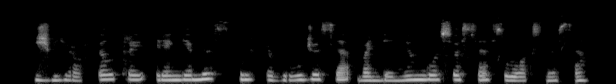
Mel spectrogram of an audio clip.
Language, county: Lithuanian, Vilnius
